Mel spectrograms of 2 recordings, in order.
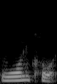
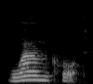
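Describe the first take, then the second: First: The first word sounds like 'warn'. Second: The first word sounds like 'one'. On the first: This is how the speaker says the name. "and I pronounce it Warn Court" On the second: This is how another person says the name. "I think he pronounced it one court"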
